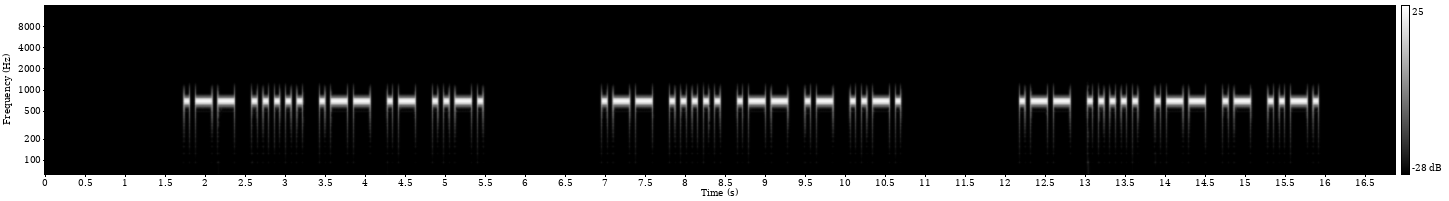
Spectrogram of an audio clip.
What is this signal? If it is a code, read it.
Morse code, heard as a keyed tone, about 17 wpm, 700 Hz. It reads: W5WAF W5WAF W5WAF
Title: USA Call Signs - 5 Characters - Repeated 3x - 17wpm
